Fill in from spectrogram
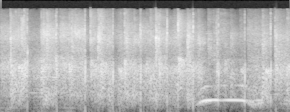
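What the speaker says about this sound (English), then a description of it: "So everybody give yourselves a round of applause for showing up." A panel audience at Miami Blockchain Week applauds loudly and steadily, dense clapping filling the room from start to finish.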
